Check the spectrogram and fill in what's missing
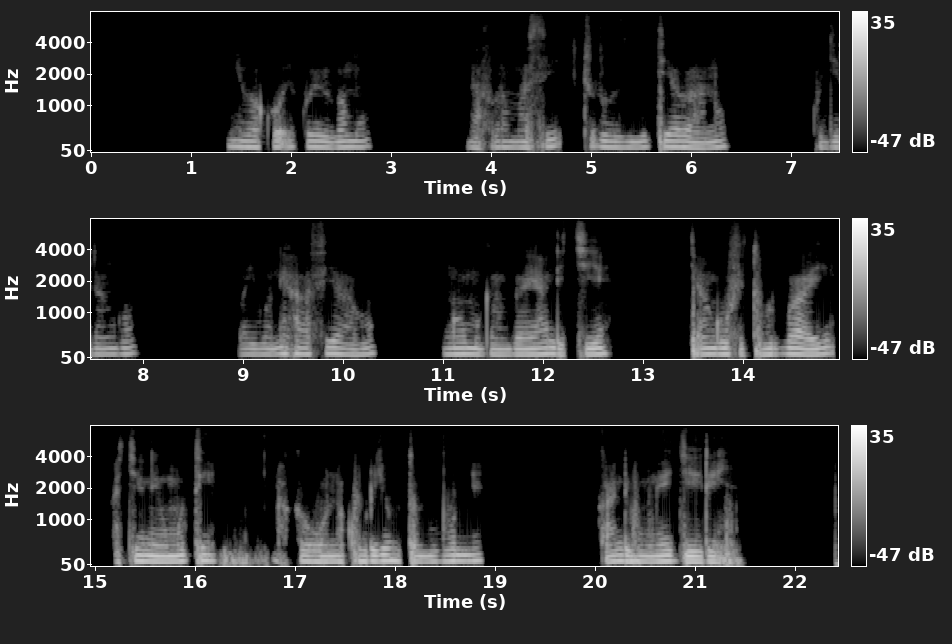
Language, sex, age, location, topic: Kinyarwanda, male, 25-35, Kigali, health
